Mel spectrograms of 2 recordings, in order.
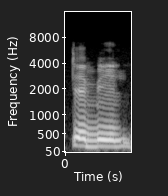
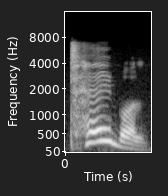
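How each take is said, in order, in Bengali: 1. প্রথম ব্যঞ্জনে কোনো ফুঁ বা বাতাসের ঝলক নেই। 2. প্রথম ব্যঞ্জনে জোরালো বাতাসের ঝলক আছে। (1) "টেবিল নড়ছে না" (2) "এটা কিন্তু নড়ছে"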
